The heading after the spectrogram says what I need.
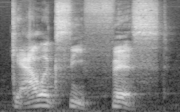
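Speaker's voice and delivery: slow, drawn-out attack name; attack call. Acted. Reader voicing Garp calling his attack, drawn out. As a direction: stretch out each word like a signature move.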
